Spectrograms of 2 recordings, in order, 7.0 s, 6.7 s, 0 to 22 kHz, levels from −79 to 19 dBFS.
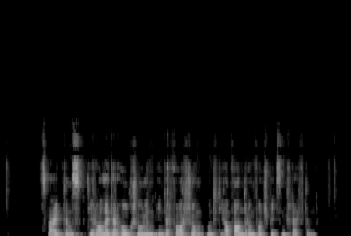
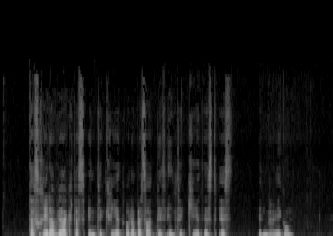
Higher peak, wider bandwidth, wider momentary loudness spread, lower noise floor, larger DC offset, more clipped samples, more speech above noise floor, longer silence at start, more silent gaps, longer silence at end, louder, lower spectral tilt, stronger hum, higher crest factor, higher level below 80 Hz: about the same, -2 dBFS vs -2 dBFS; second, 10 kHz vs 16 kHz; about the same, 11 LU vs 12 LU; first, -86 dBFS vs -61 dBFS; neither; neither; first, 66 dB vs 41 dB; first, 0.85 s vs 0.6 s; neither; about the same, 0.7 s vs 0.8 s; about the same, -20 LUFS vs -21 LUFS; about the same, -5 dB/octave vs -6 dB/octave; neither; about the same, 18 dB vs 20 dB; about the same, -54 dBFS vs -54 dBFS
